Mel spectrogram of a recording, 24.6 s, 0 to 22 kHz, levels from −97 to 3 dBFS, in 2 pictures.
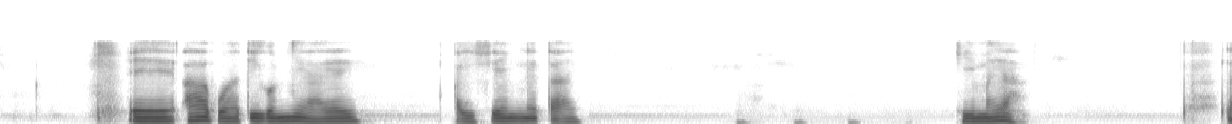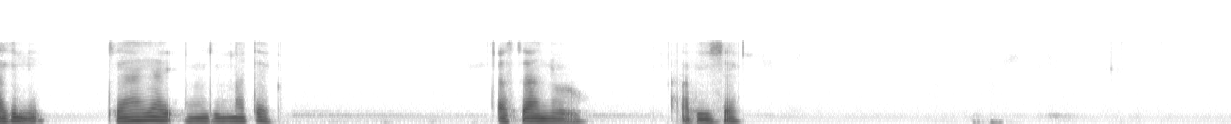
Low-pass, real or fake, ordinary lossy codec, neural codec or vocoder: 5.4 kHz; fake; AAC, 32 kbps; autoencoder, 48 kHz, 32 numbers a frame, DAC-VAE, trained on Japanese speech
